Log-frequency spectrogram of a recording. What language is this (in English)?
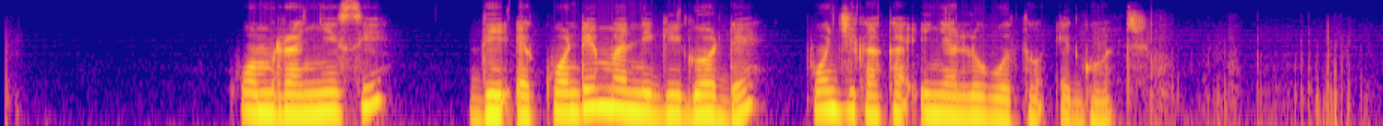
Luo (Kenya and Tanzania)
